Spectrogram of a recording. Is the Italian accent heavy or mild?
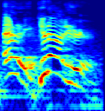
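mild. It has a milder Italian-American accent. The speaker calls it right. "Yeah, it's better"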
